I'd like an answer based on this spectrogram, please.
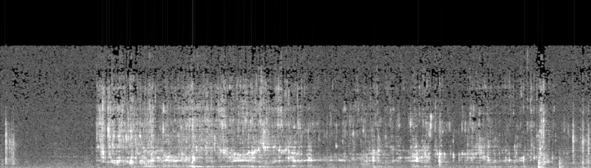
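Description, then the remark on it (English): Fixer liquid is poured steadily into a film developing tank, a continuous splashing, gurgling rush that starts abruptly after a moment of quiet and runs on without pause. No one speaks. “And the fixer is next. Again, this is something that we can reuse, so I'm just going to pour it straight in.”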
